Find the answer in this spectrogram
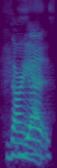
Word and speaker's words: Czarniak: We both have CZ's, Zarnia. So the C is silent.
